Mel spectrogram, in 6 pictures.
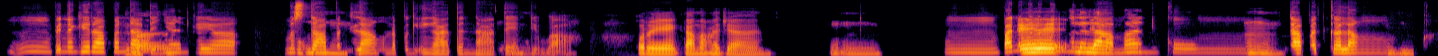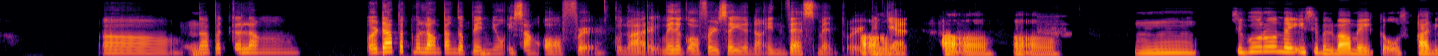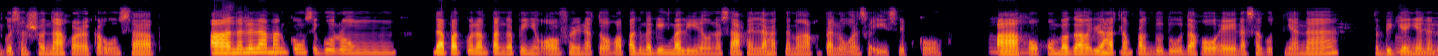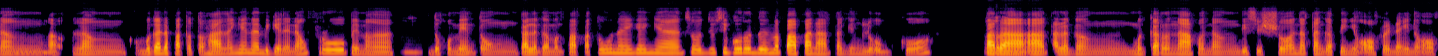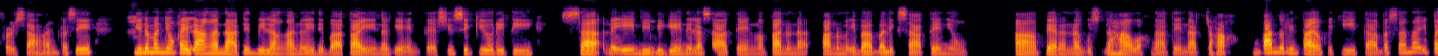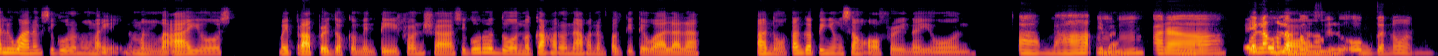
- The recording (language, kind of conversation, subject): Filipino, unstructured, Paano mo pinipili kung saan mo ilalagay ang iyong pera?
- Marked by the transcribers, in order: static; tapping; distorted speech; other background noise; mechanical hum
